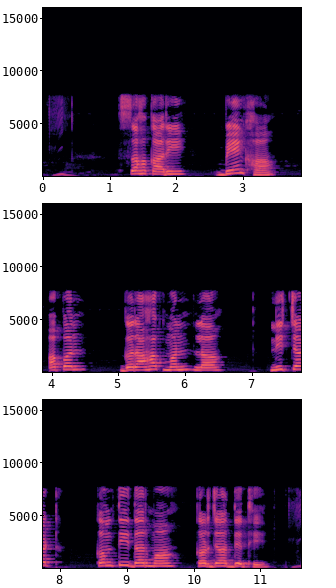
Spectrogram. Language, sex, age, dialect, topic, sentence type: Chhattisgarhi, female, 18-24, Western/Budati/Khatahi, banking, statement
